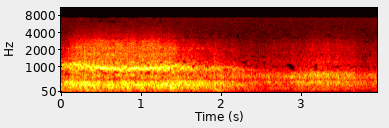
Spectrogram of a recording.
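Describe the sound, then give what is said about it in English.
A car skids with a loud, sustained screech over a roaring rumble as it heads off the edge of a foggy highway and goes over a cliff, the noise gradually easing and fading away over a few seconds. No voices are heard. “Happy, look out. We're heading for the edge. Huh? We're going over the cliff.”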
